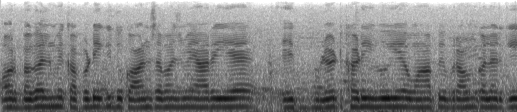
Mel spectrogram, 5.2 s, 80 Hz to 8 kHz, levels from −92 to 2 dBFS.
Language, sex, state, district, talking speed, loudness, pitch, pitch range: Hindi, male, Madhya Pradesh, Katni, 245 wpm, -13 LUFS, 175 Hz, 170-175 Hz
